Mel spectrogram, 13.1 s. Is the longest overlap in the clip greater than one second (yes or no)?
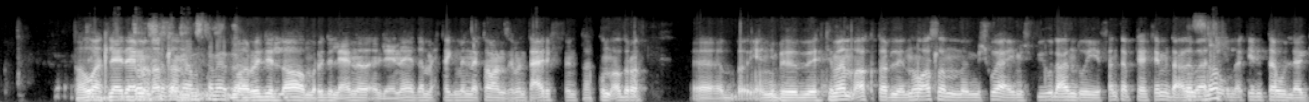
yes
